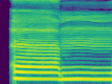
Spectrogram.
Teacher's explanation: Right before the M sound, that's an uh, that's a schwa sound. That's the neutral sound.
